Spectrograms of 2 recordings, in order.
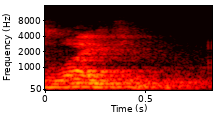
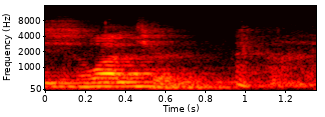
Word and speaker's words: Slicer: My actual last name is Slicer, but it's spelled weird. And this is not a joke. People keep pronouncing it Slutter.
